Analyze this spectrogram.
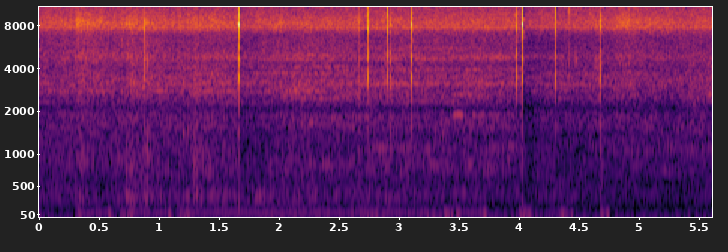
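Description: A horse's hooves thud and clatter on soft arena footing.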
